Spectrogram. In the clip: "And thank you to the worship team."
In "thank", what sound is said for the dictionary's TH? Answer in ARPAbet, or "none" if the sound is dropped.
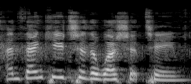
TH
